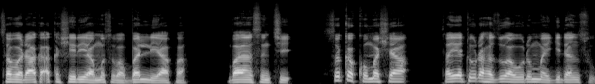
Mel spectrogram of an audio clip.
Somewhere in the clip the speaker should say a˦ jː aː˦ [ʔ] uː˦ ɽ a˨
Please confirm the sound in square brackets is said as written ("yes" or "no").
no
